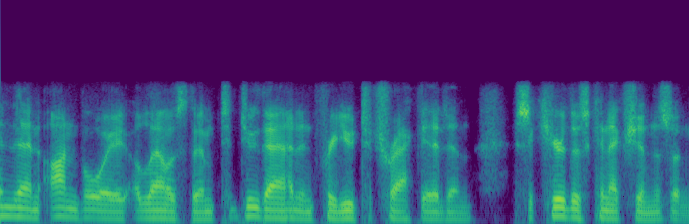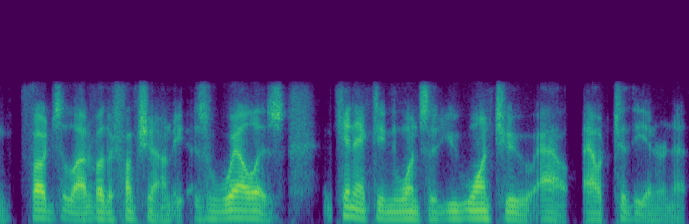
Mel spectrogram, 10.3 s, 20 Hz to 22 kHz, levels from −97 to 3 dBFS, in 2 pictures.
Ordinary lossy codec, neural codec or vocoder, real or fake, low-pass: Opus, 16 kbps; codec, 16 kHz in and 24 kHz out, 0.6 kbps, FocalCodec, streaming, 2048 codes; fake; 5.4 kHz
